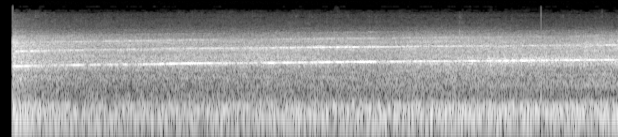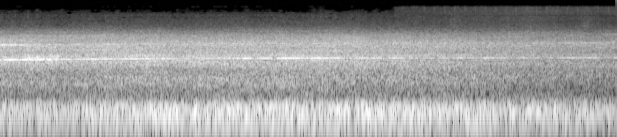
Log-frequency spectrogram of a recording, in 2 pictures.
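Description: Intro sound effect: a steady low rumble under a single droning tone that slowly rises in pitch, like an aircraft engine building.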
